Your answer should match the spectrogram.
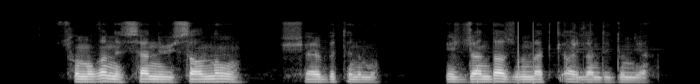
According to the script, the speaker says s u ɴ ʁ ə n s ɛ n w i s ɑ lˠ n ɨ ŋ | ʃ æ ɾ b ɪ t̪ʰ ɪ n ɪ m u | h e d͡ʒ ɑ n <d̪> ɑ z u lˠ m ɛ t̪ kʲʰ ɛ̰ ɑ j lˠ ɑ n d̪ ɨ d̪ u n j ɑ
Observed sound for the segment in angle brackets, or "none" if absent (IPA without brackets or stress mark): d̪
